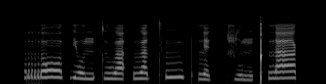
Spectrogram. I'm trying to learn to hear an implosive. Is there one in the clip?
no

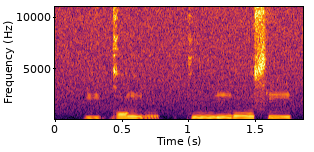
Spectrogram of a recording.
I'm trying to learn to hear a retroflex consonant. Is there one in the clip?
no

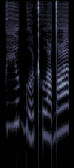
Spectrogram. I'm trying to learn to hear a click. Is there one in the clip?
no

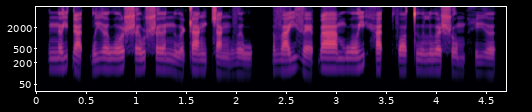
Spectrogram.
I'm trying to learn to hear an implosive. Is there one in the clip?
yes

